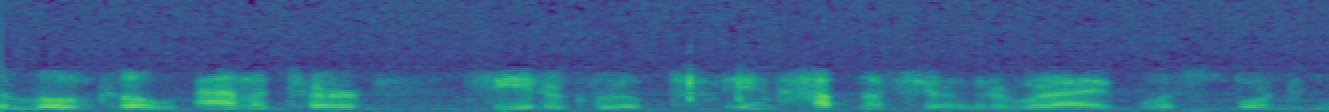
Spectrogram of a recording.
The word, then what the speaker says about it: Hafnarfjörður: I mean, when I started with the local amateur theater group in Hafnarfjörður, where I was born and raised. Oh, so that's how you pronounce it.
